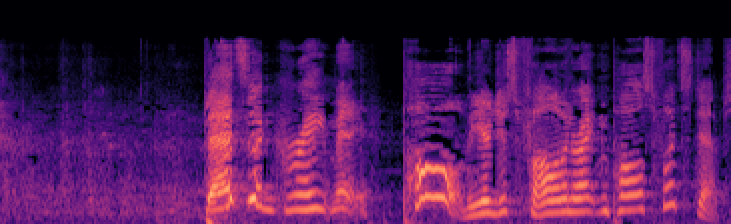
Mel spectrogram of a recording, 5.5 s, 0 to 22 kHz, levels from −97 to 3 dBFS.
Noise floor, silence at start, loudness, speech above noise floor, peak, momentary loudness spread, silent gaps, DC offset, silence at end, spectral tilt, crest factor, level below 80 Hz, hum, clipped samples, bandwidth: -52 dBFS; 1.55 s; -23 LUFS; 29 dB; -6 dBFS; 13 LU; none; under 0.1%; 0.15 s; -4.5 dB/octave; 18 dB; -50 dBFS; none; under 0.1%; 11 kHz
